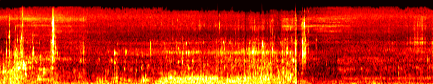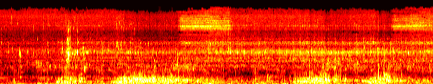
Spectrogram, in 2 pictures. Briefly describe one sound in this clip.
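Water rushes and churns in muffled, rumbling surges underwater.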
